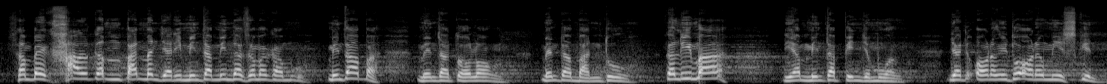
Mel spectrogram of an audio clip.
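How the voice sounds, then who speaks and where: An older male pastor preaching a sermon, emphatic, with sharp rises on key words and phrases in English. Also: sits high, normal speed. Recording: long church hall reverb.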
